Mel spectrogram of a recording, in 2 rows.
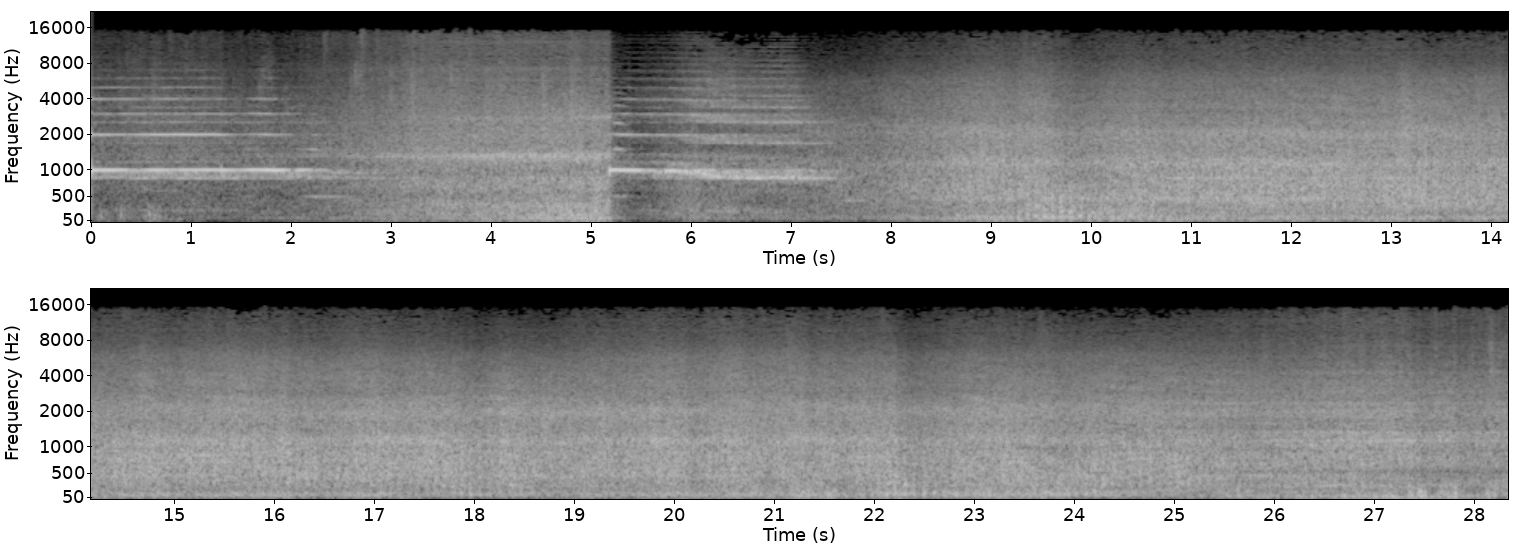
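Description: WAP5 electric locomotive sounding its horn twice, the second blast falling slightly in pitch as it passes, followed by a long steady rumble and rush of its coaches going by at speed.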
